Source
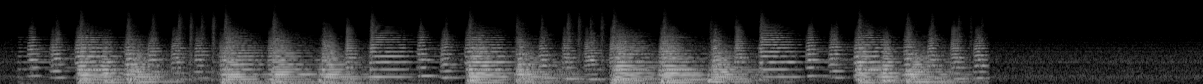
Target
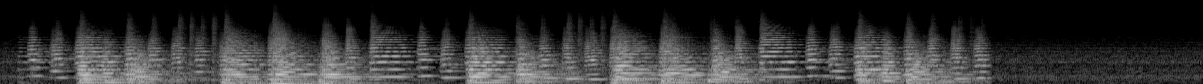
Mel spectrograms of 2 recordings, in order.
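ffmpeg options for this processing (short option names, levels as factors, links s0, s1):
-filter_complex "[0:a]asettb=1/sr,asplit=3[s0][s1][s2];[s0]atrim=end=2.544[s3];[s1]atrim=start=2.54:end=3.29,asetpts=PTS-STARTPTS,afade=t=in:d=0.004:c=qsin,afade=t=out:st=0.746:d=0.004:c=qsin,aeval=exprs='0.299*(cos(1*acos(clip(val(0)/0.299,-1,1)))-cos(1*PI/2))+0.0531*(cos(6*acos(clip(val(0)/0.299,-1,1)))-cos(6*PI/2))':c=same[s4];[s2]atrim=start=3.286[s5];[s3][s4]acrossfade=d=0.004:c1=hsin:c2=qsin[s6];[s6][s5]acrossfade=d=0.004:c1=qsin:c2=hsin,flanger=delay=18.5:depth=5.1:speed=0.46,asplit=3[s7][s8][s9];[s7]afade=t=out:st=6.42:d=0.02[s10];[s8]asoftclip=type=hard:threshold=0.0944,afade=t=in:st=6.42:d=0.02,afade=t=out:st=7.14:d=0.02[s11];[s9]afade=t=in:st=7.14:d=0.02[s12];[s10][s11][s12]amix=inputs=3:normalize=0,volume=1.78"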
